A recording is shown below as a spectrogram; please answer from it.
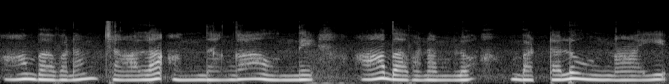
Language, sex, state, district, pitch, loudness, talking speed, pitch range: Telugu, female, Andhra Pradesh, Sri Satya Sai, 215 Hz, -15 LUFS, 90 wpm, 210-235 Hz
